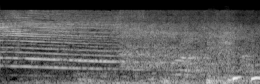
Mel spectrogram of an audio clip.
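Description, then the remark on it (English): A loud, buzzy squeal of air rushing out of a balloon-animal balloon released by a kid in a silent library, wavering and slowly sinking in pitch for about a second before breaking into a ragged, sputtering hiss. “And it's just a silent library, and a kid smiles at the camera and releases the balloon in a silent library.”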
